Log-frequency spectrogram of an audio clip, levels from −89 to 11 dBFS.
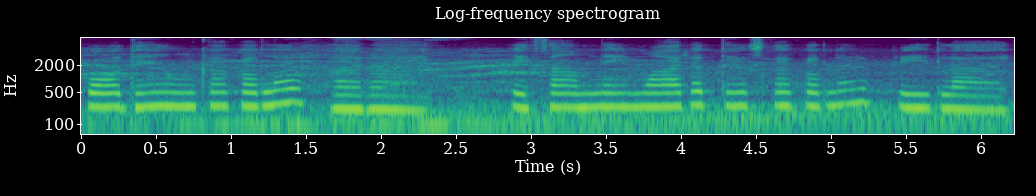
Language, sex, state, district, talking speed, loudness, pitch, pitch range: Hindi, female, Rajasthan, Bikaner, 125 wpm, -14 LUFS, 240 Hz, 210-250 Hz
